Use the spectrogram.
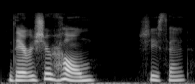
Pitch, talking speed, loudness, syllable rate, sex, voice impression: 195 Hz, 185 wpm, -17 LUFS, 4.9 syllables/s, female, feminine, slightly young, tensed, bright, soft, slightly halting, slightly cute, calm, friendly, unique, slightly sweet, kind, slightly modest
